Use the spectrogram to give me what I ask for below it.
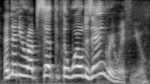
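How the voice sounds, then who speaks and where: Animated man giving casual news commentary. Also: very high voice, fast. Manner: rambling, emphatic, argues directly with the subject.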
